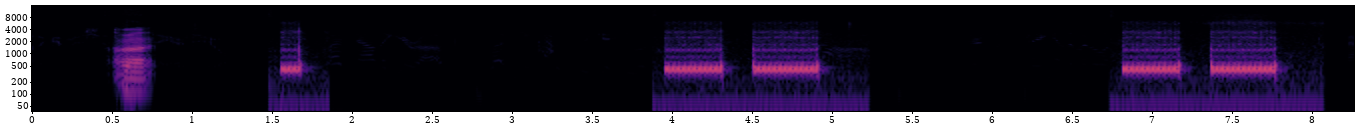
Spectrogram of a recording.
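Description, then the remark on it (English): A couple of quick keypad beeps as someone phones a Domino's store, then the line rings out with two distinct double rings, 'brring-brring', clear and steady with pauses between, no one answering yet. “So anyway, if we got any, I'll phone that Domino's back and see if I can get any service.”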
